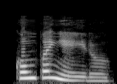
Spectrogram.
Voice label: "companheiro", Portugués; compañero

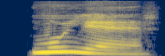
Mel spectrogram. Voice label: "mulher", Portugués; mujer

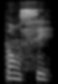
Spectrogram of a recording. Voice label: "penser", frances

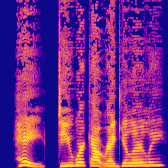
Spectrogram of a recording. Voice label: dialogo, ingles; work out; phrasal verbs

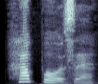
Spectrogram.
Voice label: "raposa", Portugués; zorro

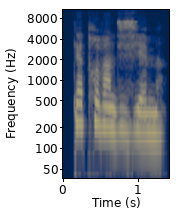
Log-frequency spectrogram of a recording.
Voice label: "quatre-vingt-dixieme", frances

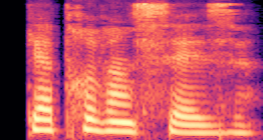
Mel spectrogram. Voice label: "quatre-vingt-seize", frances

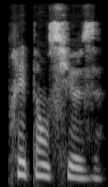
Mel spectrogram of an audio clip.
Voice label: "pretentieuse", frances; estados animo

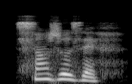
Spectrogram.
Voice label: "saint-joseph", frances; navidad

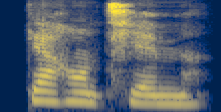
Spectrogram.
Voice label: "quarantieme", frances

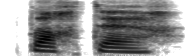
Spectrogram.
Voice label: "porter", frances

